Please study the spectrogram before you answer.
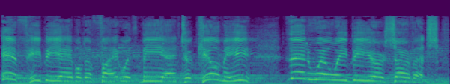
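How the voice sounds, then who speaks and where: An actor playing a boastful, menacing giant champion warrior in a dramatized Bible, declaiming his challenge in drawn-out phrases. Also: high-pitched, vocal fry, heavily acted. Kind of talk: dramatized Bible audio acting. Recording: voice over loud background music.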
